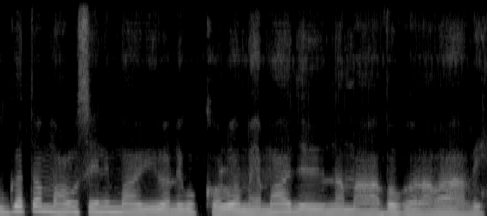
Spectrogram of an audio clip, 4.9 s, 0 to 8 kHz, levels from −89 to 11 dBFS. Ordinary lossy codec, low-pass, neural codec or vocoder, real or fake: none; none; codec, 16 kHz, 0.9 kbps, LongCat-Audio-Codec; fake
